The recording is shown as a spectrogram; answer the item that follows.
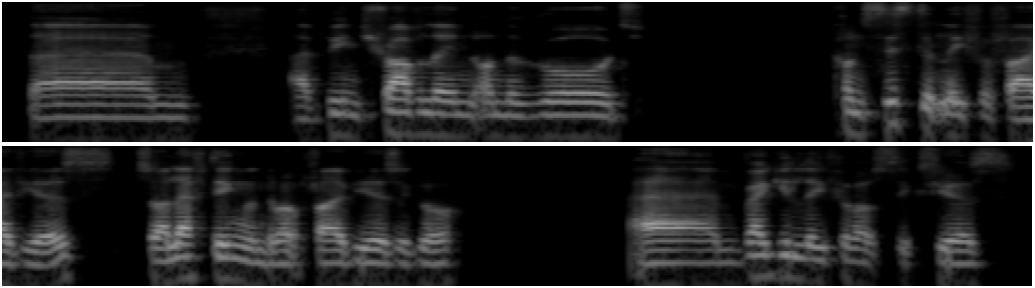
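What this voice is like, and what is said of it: Northeast English accent. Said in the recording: “my accent might be a little bit challenging to understand, but I'm from the northeast of England”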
